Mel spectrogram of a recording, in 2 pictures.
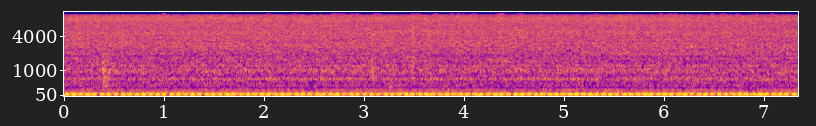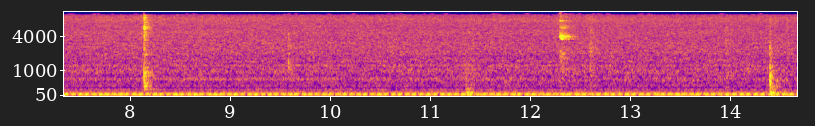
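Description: Steady low hum, as of a kitchen appliance fan, under a few light clicks of a plastic spatula against a stainless steel pan while vegetables are stirred, the clicks about eight seconds in and a few more near the end.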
